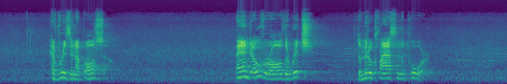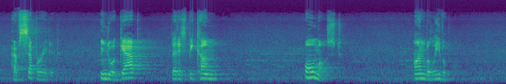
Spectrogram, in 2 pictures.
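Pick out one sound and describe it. An elderly man speaks calmly and slowly into a microphone, in short phrases with pauses.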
